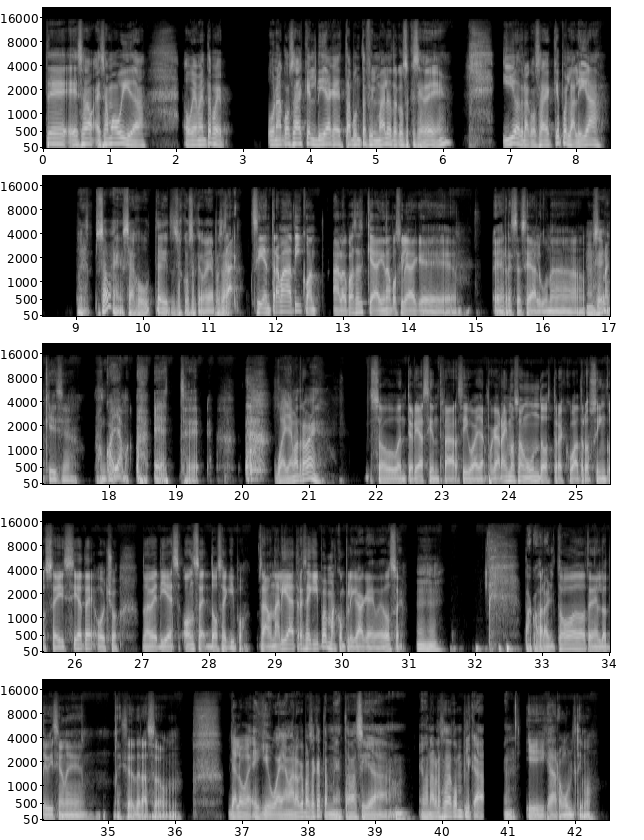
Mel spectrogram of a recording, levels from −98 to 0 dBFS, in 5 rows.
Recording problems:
audio cutting out; at 41 s

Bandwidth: 14.5 kHz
